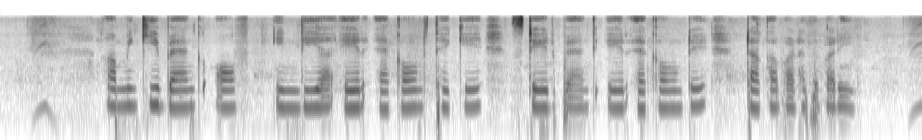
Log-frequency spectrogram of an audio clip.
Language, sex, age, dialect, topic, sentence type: Bengali, female, 18-24, Rajbangshi, banking, question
